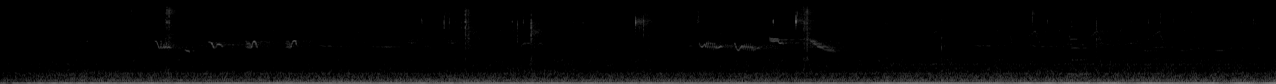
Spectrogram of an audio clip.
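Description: Silicone spatula mashing and creaming softened butter in a glass bowl, with irregular short scrapes against the glass, over a steady low hum. Birds chirp repeatedly in the background.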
